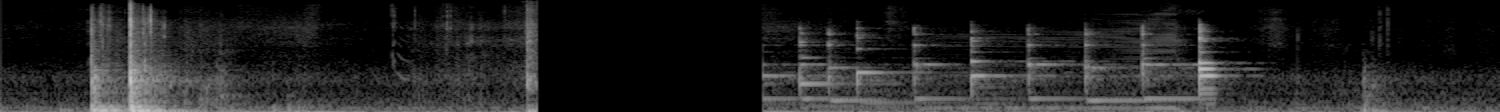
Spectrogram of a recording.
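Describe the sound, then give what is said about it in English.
A phone ringtone plays a quick melodic run of bright, chiming notes during an outgoing call, preceded by a soft thump and a moment of silence; no one speaks. “This is just a shotgun interview right now, okay. Yeah, we just been calling everyone,”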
